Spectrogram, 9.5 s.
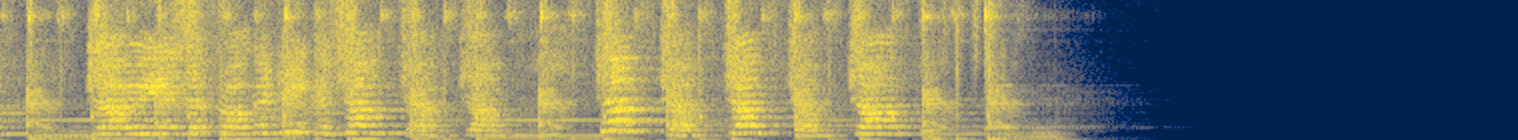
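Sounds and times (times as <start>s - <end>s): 
vocals: 0.0s - 6.1s.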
